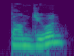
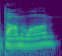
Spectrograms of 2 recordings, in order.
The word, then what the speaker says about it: Don Juan: That's how they That's how you're supposed to pronounce it, actually. Not Don Juan? No, because uh most of the rhyme structure is based around Jewan.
